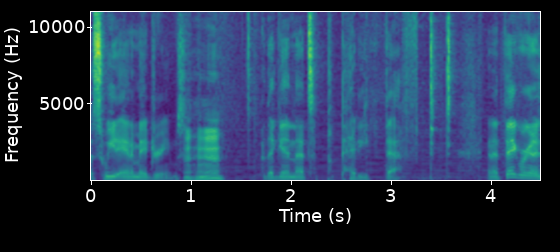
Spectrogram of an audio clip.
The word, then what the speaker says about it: Petty Theft: That is how it's pronounced. 2 P's at the beginning, 2 T's at the end. Petty Theft.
